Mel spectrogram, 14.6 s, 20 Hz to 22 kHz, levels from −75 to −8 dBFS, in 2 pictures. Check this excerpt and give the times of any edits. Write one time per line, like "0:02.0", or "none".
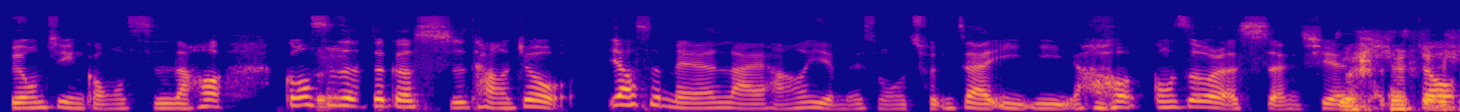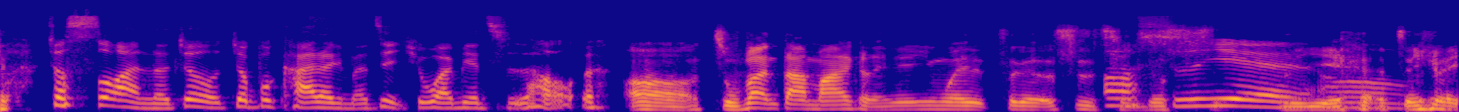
none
